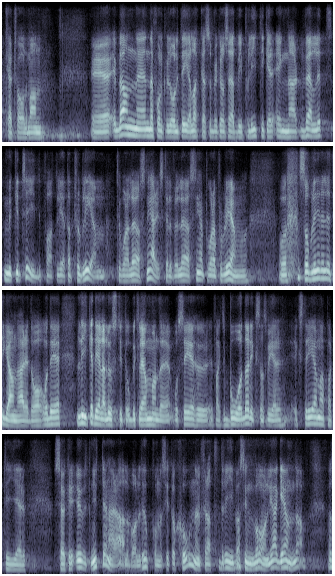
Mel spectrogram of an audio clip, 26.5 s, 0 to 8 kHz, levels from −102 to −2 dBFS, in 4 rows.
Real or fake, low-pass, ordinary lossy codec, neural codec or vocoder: fake; 7.2 kHz; Opus, 16 kbps; codec, 24 kHz, 0.9 kbps, DualCodec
